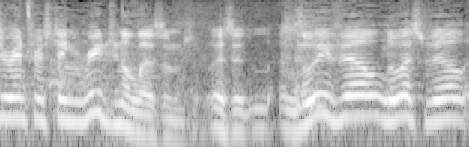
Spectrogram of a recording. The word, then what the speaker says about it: Louisville: How do they pronounce it down there? Louisville or Louisville?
